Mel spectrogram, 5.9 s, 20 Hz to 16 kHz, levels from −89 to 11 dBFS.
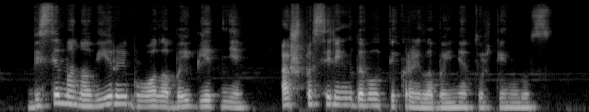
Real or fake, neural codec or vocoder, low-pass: fake; codec, 44.1 kHz, 7.8 kbps, DAC; 14.4 kHz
